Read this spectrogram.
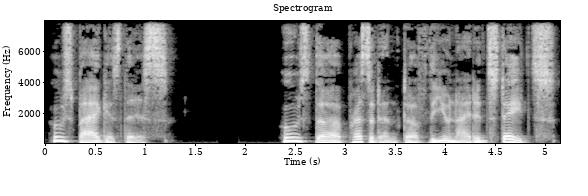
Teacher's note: The contraction and the possessive adjective both sound the same. They are both pronounced with the sound of the letter Z at the end.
